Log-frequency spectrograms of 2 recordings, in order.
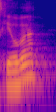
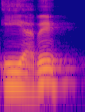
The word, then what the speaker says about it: Yavé: sagrado nombre de dios pero en la práctica no es jehová la iglesia nos enseña como ya ve y la pronunciación correcta es llave y si no para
